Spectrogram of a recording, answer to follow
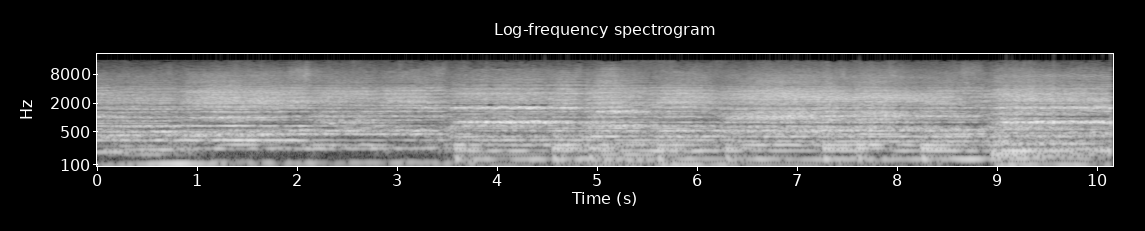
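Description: Mixed choir singing sustained chords with orchestra in a late-Romantic cantata; the harmony shifts and a fuller bass comes in about a third of the way through.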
